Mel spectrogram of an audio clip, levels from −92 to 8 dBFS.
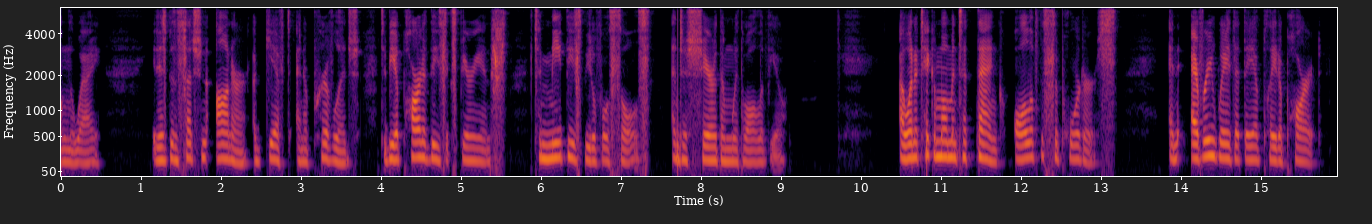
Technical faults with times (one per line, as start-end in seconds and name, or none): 0.00-15.96 aliasing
